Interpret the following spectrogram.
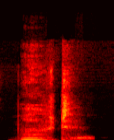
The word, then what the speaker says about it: moot: been uh facially moot moot because those the merits of those God damn it rhymes with toot and the boot because we're already litigating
